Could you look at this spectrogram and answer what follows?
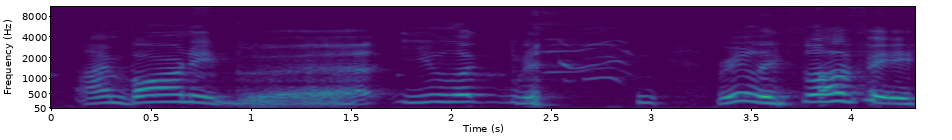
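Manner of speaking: put-on loud, thick, boozy, slurred drunken voice. A narrator voices a disheveled drunk man answering a greeting, Barney's drunk slurred voice. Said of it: "he slurs, his voice thick with drink".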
